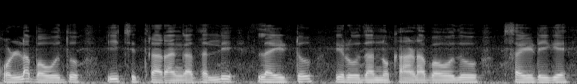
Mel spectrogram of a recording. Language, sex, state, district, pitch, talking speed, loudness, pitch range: Kannada, male, Karnataka, Bangalore, 105 Hz, 85 wpm, -15 LUFS, 100-115 Hz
